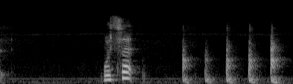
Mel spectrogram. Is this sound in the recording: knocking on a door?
yes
